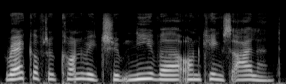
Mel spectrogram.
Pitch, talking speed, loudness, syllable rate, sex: 225 Hz, 190 wpm, -19 LUFS, 4.4 syllables/s, female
